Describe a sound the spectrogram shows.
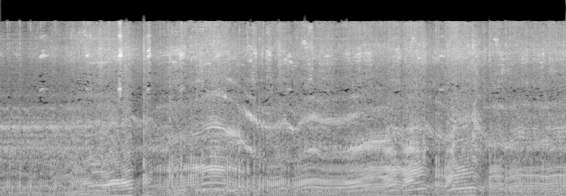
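A motorbike engine revs up and down loudly close by.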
